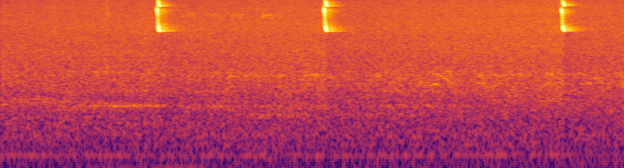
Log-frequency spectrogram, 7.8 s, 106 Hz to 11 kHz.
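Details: At Maruyama, Sapporo, Hokkaido, September 2014, a Hokkaido chipmunk some distance off gives three thin, high, falling chips, two to three seconds apart, over a faint steady hum and hiss.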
